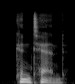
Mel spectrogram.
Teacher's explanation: The stress is solidly on that second syllable.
